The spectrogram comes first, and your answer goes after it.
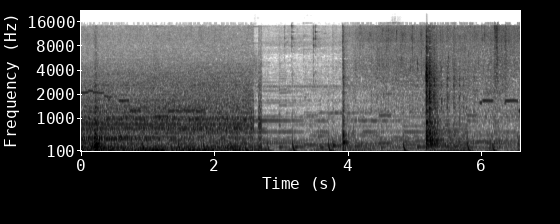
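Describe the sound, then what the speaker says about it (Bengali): Ingredients for fried rice sizzle steadily in a hot pan, with several sharp scraping stirs of a utensil against the metal and a constant crackling hiss, close up and without talk. "আর একটু অল্প সময় আমি ভাজবো এটা"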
